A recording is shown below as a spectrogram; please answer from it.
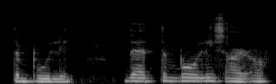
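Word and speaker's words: T'boli: nama data okay sometimes it pronounces t bully but actually it is pronounced as the bully that the bullies are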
